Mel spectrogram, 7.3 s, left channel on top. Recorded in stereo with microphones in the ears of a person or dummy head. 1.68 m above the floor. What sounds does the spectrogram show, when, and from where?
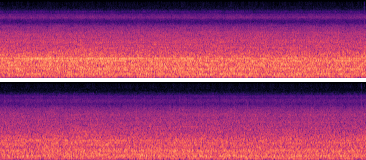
Only background noise.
